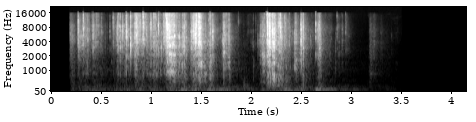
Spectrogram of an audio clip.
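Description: Foil wrapper of a Topps Chrome soccer card pack being torn open and crinkled, with two louder rips about a second apart.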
